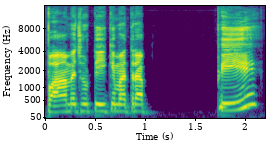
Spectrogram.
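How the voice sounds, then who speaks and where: A man teaching children to read, sounding out each syllable slowly and repeating every word as a question and answer. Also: high voice, expressive, fairly bright tone, dry recording. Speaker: Hindi reading teacher. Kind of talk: step-by-step spelling lesson.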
